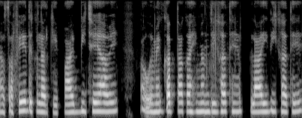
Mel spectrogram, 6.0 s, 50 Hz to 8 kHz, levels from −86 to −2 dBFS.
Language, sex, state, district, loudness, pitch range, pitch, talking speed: Chhattisgarhi, female, Chhattisgarh, Korba, -20 LUFS, 210-225 Hz, 220 Hz, 170 wpm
